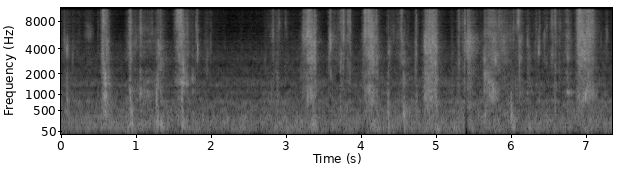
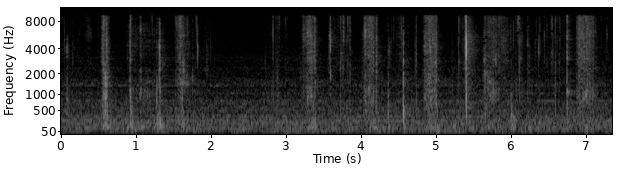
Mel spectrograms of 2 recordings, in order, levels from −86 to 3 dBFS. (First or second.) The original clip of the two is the second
